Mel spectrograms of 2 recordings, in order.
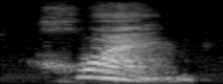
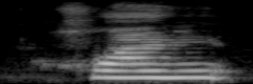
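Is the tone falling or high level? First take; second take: falling; high level. First: The syllable has a sharply falling tone. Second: The syllable has a high level tone. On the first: "四声换" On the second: "一声欢"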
